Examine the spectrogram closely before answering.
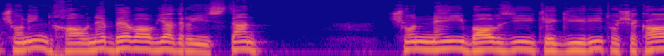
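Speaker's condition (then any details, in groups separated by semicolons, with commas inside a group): No condition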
